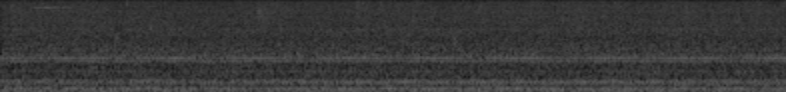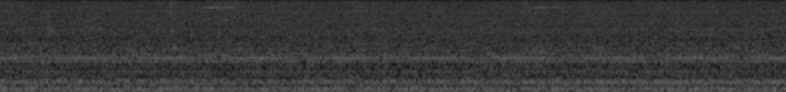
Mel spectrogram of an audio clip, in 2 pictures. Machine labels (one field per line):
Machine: pump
